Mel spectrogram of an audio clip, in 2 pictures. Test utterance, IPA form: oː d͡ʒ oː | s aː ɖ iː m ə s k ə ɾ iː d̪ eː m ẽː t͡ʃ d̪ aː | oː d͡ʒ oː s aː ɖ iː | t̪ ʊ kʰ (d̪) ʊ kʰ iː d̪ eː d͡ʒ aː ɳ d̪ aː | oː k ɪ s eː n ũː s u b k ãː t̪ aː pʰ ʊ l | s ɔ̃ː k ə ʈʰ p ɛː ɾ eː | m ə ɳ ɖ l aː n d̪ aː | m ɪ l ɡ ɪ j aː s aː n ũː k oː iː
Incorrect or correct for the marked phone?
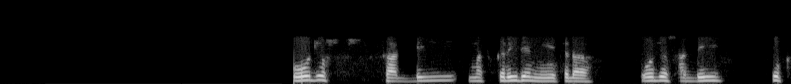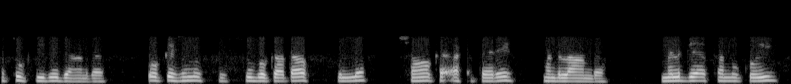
incorrect: t̪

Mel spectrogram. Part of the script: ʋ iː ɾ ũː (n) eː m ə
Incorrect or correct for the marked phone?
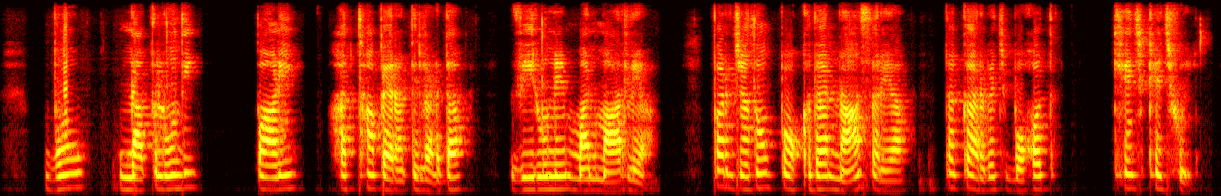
correct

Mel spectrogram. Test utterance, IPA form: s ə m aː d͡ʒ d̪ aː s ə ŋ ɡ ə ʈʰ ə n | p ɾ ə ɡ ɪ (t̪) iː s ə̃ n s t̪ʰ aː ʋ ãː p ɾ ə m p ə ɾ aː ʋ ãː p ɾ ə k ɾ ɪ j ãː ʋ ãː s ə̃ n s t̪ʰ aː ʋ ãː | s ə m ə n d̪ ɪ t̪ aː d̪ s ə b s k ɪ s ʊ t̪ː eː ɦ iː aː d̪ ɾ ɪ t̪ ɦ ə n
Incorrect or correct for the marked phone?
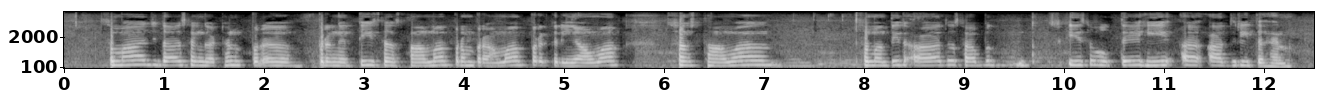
correct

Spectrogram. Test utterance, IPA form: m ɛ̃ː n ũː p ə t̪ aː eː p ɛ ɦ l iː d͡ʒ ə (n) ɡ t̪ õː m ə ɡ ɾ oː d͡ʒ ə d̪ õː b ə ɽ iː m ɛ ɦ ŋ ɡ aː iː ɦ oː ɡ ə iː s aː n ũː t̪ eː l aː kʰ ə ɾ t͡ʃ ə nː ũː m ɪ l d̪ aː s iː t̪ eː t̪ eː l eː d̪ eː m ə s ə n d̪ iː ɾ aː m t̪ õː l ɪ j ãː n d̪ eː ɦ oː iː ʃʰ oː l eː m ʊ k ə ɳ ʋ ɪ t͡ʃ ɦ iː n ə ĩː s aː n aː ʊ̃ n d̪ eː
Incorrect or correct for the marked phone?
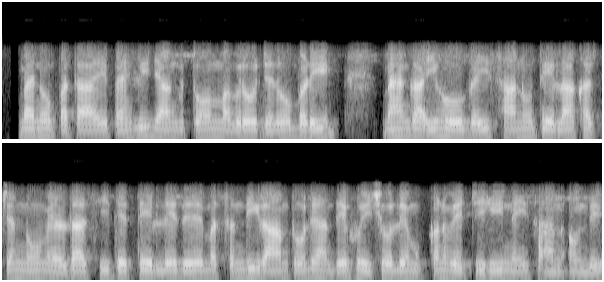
incorrect: ŋ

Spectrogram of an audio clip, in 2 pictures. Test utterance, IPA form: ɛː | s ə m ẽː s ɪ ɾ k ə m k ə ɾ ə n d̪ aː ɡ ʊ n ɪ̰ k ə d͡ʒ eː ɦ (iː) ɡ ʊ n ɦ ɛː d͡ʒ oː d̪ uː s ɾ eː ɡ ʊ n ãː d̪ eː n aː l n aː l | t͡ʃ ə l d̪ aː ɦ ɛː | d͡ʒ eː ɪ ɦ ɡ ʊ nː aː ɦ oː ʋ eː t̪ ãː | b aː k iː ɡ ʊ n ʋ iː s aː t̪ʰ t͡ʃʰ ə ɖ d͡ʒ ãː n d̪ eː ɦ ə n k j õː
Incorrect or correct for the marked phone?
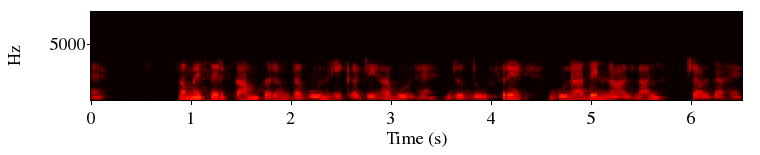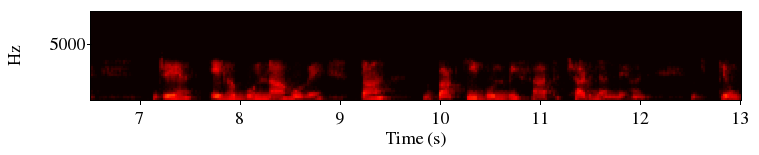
incorrect: aː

